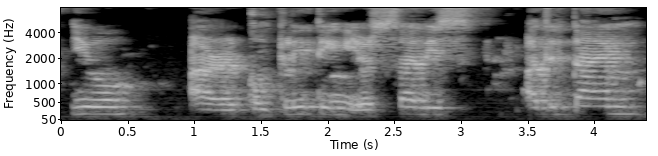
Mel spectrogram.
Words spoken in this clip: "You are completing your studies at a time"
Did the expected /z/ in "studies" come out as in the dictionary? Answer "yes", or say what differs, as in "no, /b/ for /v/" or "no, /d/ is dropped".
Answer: no, /s/ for /z/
